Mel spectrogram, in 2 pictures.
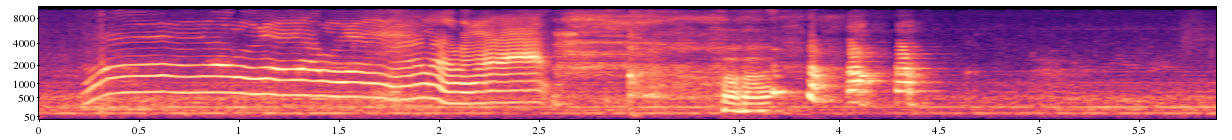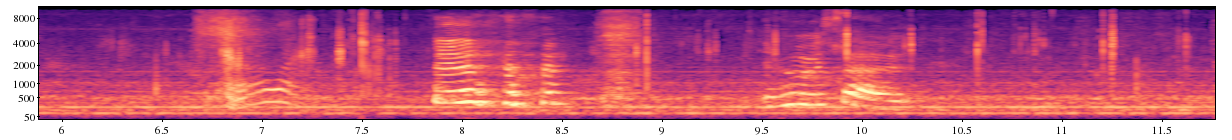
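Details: Eight-week-old kitten Allan squeals while eating treats, a long, high, wavering cry that bends upward and then falls, followed by shorter, choppy 'yum yum' bursts. A woman speaks to him softly in between.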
